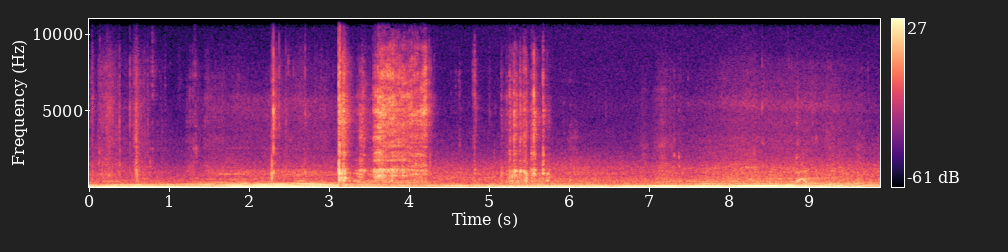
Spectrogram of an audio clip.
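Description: A drinking straw scraping as it is pushed down through the plastic dome lid of a paper soft-drink cup, about three seconds in, with a shorter scrape a second or so later. A steady low hum runs underneath.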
